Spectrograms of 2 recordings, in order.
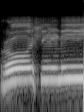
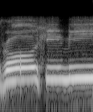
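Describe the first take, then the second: No difference in how they are said.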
